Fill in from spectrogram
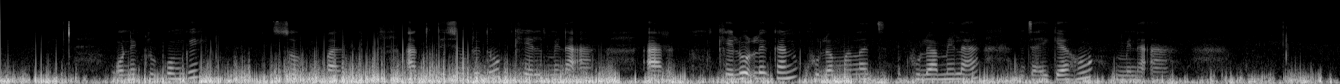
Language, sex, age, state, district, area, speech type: Santali, female, 18-30, West Bengal, Purulia, rural, spontaneous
